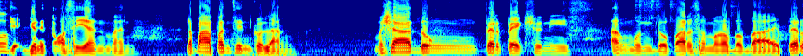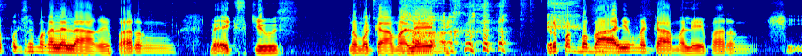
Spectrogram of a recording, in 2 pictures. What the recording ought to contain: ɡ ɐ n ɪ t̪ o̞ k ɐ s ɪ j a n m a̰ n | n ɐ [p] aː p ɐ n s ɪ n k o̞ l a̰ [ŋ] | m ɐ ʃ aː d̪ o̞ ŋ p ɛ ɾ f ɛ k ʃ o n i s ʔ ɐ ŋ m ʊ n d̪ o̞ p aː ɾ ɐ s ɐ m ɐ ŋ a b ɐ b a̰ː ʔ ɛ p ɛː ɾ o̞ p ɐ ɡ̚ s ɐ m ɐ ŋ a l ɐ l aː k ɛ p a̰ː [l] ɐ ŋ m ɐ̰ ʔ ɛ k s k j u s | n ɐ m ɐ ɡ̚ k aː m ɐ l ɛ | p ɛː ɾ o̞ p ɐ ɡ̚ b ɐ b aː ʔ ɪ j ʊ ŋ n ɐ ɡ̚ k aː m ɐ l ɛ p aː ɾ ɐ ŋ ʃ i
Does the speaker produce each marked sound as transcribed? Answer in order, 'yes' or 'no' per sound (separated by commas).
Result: yes, yes, no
